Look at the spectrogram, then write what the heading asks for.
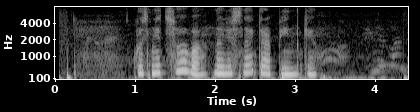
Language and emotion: Russian, neutral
